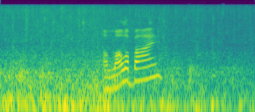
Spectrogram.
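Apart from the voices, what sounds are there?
rain falling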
